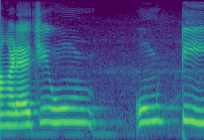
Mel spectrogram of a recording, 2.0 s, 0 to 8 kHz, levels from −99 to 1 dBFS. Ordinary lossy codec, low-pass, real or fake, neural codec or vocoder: none; none; real; none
